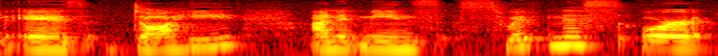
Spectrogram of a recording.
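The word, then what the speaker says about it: Dathí: that's a great name the next name is da he and it means swiftness or nimbleness and his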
